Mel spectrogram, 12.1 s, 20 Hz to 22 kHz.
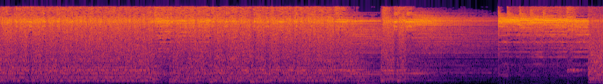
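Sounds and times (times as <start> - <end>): drum kit played loudly: 0.0 - 12.0.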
